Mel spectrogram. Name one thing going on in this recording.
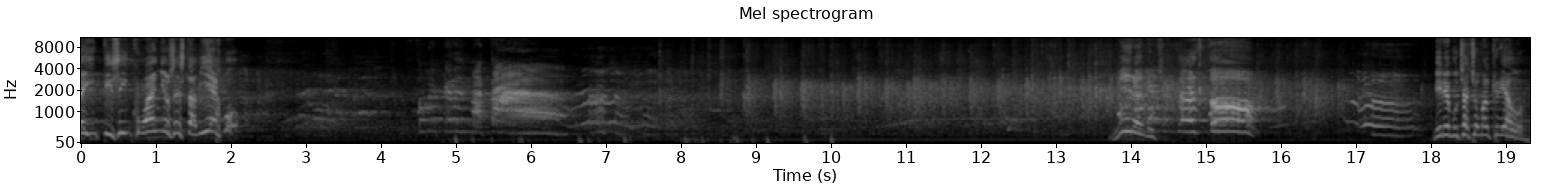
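A man sobs and cries out.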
